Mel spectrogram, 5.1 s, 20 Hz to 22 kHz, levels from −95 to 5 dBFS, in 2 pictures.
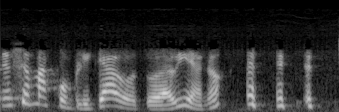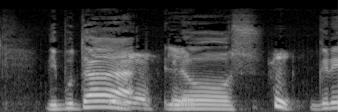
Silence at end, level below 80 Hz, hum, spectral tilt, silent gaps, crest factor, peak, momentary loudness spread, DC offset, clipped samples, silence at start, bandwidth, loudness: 0 s; -68 dBFS; none; -5.5 dB/octave; none; 18 dB; -6 dBFS; 9 LU; under 0.1%; under 0.1%; 0 s; 15 kHz; -24 LUFS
